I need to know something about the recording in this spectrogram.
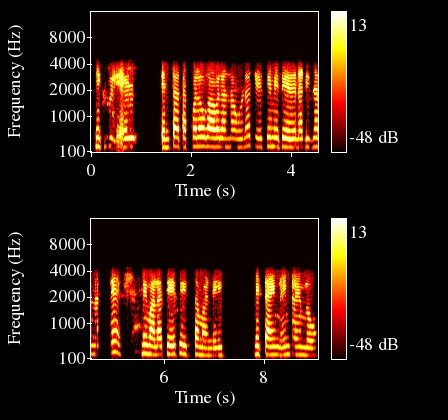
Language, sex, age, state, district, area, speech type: Telugu, female, 18-30, Andhra Pradesh, Visakhapatnam, urban, conversation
